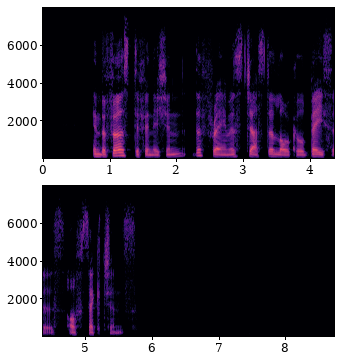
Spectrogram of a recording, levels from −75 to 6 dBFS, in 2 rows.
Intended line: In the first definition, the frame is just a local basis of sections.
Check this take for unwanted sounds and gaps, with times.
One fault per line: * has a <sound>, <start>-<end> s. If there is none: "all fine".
all fine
